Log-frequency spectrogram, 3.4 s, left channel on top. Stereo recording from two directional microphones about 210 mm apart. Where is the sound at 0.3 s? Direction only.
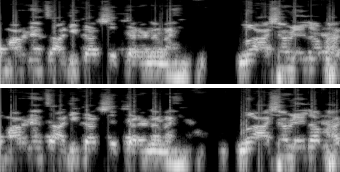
50° left (ahead or behind).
